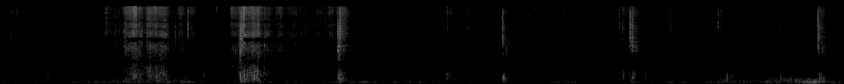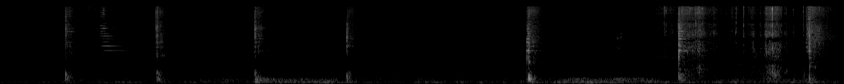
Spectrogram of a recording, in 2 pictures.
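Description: Machete strokes chopping into dry brush and grass, a sharp hit about once a second, several followed by the crackle and tearing of dry stems and leaves being cut and dragged.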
